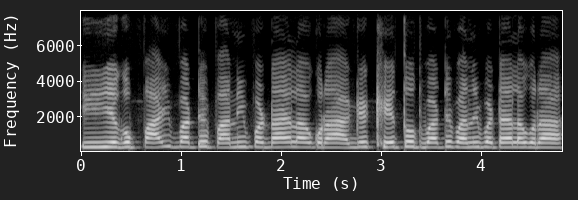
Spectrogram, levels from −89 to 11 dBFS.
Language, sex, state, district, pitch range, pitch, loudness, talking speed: Bhojpuri, male, Bihar, Muzaffarpur, 260-275 Hz, 265 Hz, -12 LUFS, 225 wpm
